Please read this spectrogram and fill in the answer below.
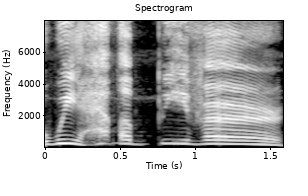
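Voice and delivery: thrilled, excited, very slow and drawn-out delivery. A player explains why his character lifted another character: excited announcement. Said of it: "I wanted to excitedly lift you and go".

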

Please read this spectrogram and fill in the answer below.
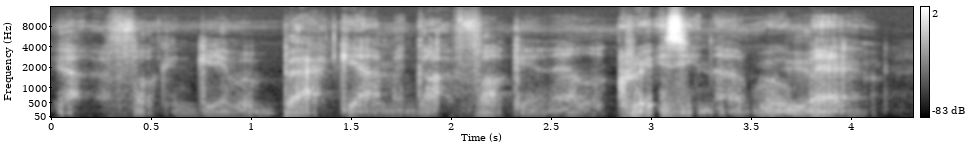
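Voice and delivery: very soft, breathy, seductive whisper. Imagining how he told about his night in the room, in a put-on sexy voice. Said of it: "in sexy voice".

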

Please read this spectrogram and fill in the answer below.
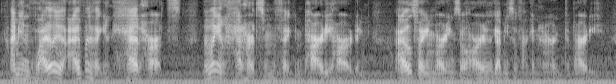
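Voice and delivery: hungover-sounding effeminate put-on voice.

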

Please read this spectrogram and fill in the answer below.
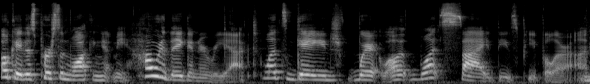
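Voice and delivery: ordinary talk, nothing marked

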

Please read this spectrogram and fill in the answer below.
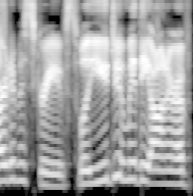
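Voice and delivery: usual speaking voice

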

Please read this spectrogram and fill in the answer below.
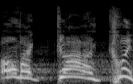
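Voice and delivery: mock, loud, very high, ecstatic joyful shout. Acting out a healed man realizing he is clean: imitating a loud joyful shout. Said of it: "Of course he lifts up a loud voice".

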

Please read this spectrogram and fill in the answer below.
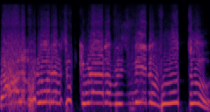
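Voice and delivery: very high, drawn-out hollered shout. Retelling how a Swedish person shouted over the balcony: imitating someone shouting. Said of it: "just shouts".

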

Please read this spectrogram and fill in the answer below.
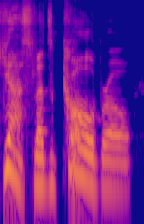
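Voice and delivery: very slow, stretched-out, drawn-out excited cheering. Retelling being allowed to go to a party: retelling own excited cheer. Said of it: "I'm fucking excited".

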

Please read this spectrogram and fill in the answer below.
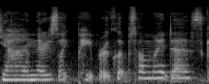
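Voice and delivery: joking, put-on sexy, fake seductive voice. Retelling a joke about office supplies: imitating fake dirty talk. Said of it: "continue talking in that voice".

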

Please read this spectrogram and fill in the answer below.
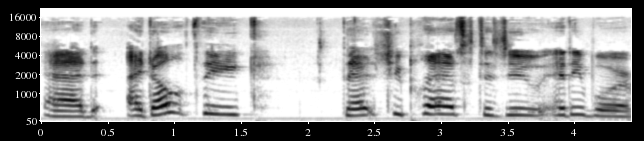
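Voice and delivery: speaking through a yawn. Chatting about a favorite TV show: yawning while talking. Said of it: "pardon my yawn".

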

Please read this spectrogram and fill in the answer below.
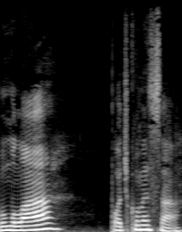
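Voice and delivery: easygoing, meek, gentle, mild delivery. Retelling how the director starts a take: gentle voice imitating Clint Eastwood. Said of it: "Ele fala com a voz mansa".

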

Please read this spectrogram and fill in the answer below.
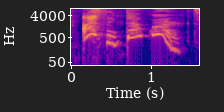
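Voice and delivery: voice pitched very high. Retelling what a mother said after a healing session, imitating her mom. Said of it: "I'm talking like my mom".

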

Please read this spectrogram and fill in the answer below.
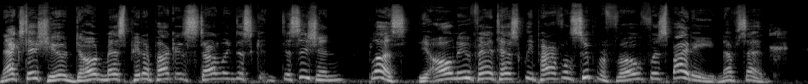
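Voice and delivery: hyped, excited comic narrator voice. Announcing the next comic issue: Stan Lee voice. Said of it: "I love that Stan Lee voice you made".

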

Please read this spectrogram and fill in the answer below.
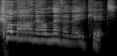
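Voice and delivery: mock frantic scream, shrill, very high pitched. Retelling a wanted man stuck in traffic: imitating someone screaming. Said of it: "so he's screaming out".

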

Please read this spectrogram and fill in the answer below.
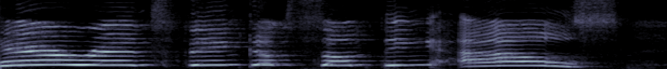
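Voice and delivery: very high, loud, drawn-out shout. Heidi calls to Terence as their boat sinks, shouting. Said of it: "shouted Heidi".

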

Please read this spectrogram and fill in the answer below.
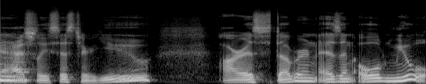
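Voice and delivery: gentle, affectionate tone. Retelling what he said to ashley: imitating a loving tone. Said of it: "as lovingly as you possibly can".

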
